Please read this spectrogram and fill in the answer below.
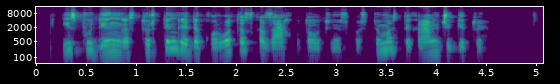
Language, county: Lithuanian, Marijampolė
